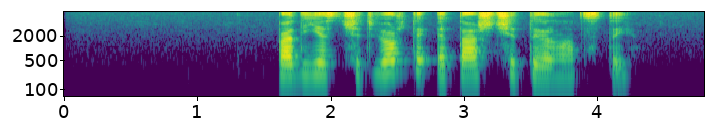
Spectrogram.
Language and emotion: Russian, neutral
